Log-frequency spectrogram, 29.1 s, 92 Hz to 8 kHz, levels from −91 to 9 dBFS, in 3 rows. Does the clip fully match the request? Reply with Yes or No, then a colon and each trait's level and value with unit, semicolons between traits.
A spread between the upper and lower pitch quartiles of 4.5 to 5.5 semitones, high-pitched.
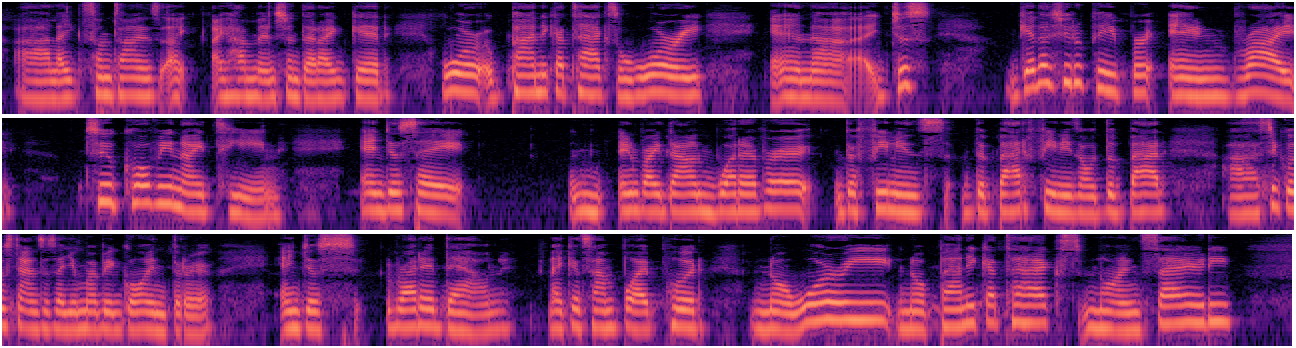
No: average, 2.9 semitones; high, 195 Hz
